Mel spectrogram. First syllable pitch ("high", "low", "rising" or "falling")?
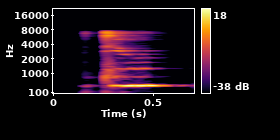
high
